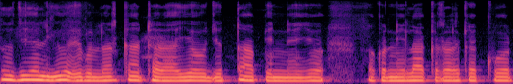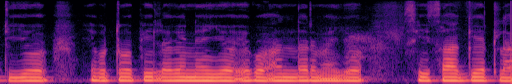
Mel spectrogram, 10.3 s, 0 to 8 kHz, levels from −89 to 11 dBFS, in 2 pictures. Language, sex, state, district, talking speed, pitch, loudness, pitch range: Maithili, male, Bihar, Supaul, 140 wpm, 125 Hz, -15 LUFS, 125-130 Hz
